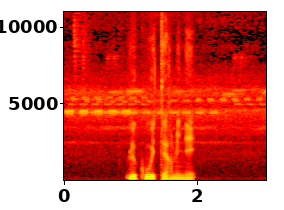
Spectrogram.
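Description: A loud buzzer sounds as the countdown runs out.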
